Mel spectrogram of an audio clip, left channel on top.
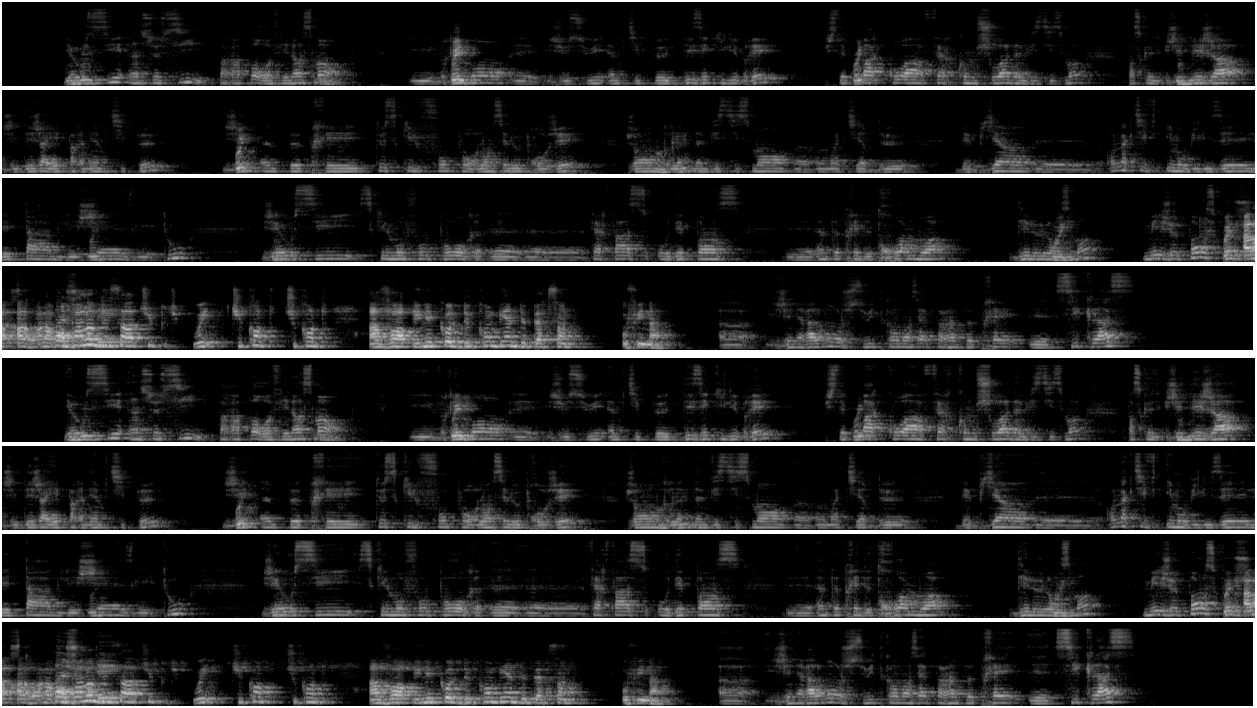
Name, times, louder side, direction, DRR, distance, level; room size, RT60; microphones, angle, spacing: voice 1, 0.6-3.5 4.1-7.8 8.2-14.2 14.7-18.4 18.8-21.8 22.1-27.4 27.7-34.6 35.1-36.0 36.5-37.5 37.8-38.8 44.8-48.9, right 2 dB, 25° right, 2.1 m, -34 dB
voice 2, 19.1-19.4 25.9-26.0 27.8-27.9 35.6-35.7 37.3-38.9 39.5-40.8 41.3-43.3 43.8-44.2, left 2 dB, 60° left, 3.1 m, -24 dB
28.0 x 15.0 x 2.8 m
head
